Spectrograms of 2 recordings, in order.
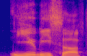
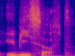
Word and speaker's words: Ubisoft: right way your hunch Ubisoft is fine if you're speaking in English in French we say Ubisoft all right well there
